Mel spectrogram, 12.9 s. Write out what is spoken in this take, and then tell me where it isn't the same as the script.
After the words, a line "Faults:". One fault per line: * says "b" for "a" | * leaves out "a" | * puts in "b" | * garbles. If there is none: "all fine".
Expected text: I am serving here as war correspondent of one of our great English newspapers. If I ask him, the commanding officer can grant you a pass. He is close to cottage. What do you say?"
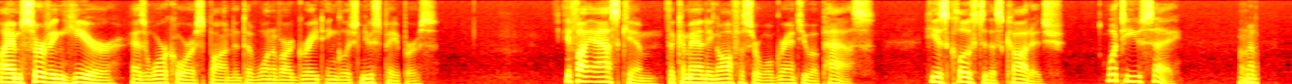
I am serving here as war correspondent of one of our great English newspapers. If I ask him, the commanding officer will grant you a pass. He is close to this cottage. What do you say?"
Faults:
* says "will" for "can"
* puts in "this"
